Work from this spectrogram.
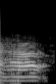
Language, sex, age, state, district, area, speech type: Sindhi, female, 45-60, Uttar Pradesh, Lucknow, rural, conversation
